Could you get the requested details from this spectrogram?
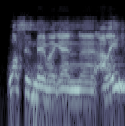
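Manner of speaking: plain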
